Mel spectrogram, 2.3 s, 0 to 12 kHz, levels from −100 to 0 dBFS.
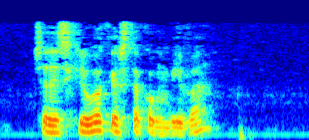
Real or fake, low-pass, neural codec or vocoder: real; 7.2 kHz; none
